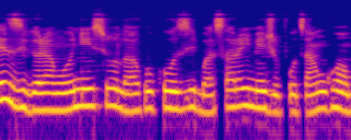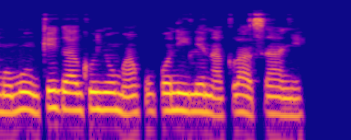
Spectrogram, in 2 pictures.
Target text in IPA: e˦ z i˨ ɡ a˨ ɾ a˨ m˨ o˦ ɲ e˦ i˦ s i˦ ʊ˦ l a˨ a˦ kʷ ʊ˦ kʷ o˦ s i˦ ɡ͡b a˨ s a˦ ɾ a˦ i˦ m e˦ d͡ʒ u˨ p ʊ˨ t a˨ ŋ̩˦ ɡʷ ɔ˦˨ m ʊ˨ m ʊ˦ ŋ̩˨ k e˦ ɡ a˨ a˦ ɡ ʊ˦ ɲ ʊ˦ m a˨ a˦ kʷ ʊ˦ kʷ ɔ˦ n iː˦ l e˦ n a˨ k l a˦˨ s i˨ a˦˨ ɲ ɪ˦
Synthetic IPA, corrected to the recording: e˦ z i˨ ɡ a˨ ɾ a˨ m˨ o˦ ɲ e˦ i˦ s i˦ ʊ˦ l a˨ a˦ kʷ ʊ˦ kʷ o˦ z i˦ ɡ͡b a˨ s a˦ ɾ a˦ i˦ m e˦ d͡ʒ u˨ p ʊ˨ t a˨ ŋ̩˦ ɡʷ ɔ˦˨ m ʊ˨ m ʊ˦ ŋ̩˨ k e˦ ɡ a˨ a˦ ɡ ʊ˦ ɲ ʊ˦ m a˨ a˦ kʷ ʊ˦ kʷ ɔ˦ n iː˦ l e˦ n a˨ k l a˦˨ s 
